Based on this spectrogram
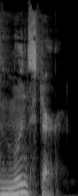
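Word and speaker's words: Muenster: That's, I think, well, that's Munster.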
